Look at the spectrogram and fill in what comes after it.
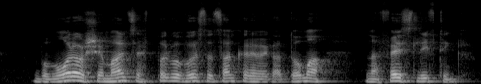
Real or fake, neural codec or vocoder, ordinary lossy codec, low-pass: real; none; none; none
